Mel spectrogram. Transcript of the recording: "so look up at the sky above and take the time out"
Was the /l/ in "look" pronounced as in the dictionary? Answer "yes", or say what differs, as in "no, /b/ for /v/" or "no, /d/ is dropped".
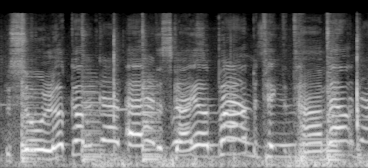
yes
